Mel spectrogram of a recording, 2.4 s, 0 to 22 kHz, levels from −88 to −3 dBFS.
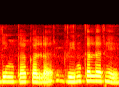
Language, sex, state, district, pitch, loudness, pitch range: Hindi, female, Odisha, Malkangiri, 185 Hz, -14 LUFS, 175-200 Hz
